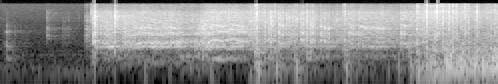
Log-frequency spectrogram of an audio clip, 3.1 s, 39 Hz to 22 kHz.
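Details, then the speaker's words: 361 Mopar big-block on a homemade run stand, first start, cam already broken in: the engine catches and blips hard, then sags and stumbles. It won't idle; the carburetor has almost no accelerator pump, a leaking float bowl, and needs a lot of work. "it sounds good but obviously it won't idle and I've got no accelerator pump really so and we got a leak here we got a nice nice leak out of the bowl so carburetor is going to need a lot of work"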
